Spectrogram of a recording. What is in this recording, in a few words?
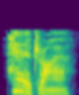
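"hairdryer" British; Technology; Công nghệ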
